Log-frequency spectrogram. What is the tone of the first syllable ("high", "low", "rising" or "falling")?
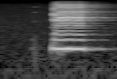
high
